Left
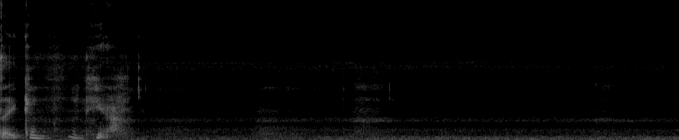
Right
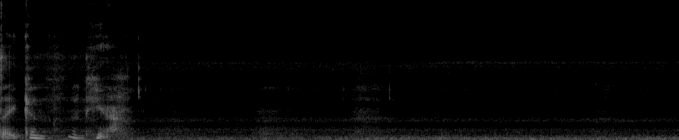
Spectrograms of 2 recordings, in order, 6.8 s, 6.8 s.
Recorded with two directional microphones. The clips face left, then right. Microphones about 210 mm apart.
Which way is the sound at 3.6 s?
5° right (ahead or behind).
